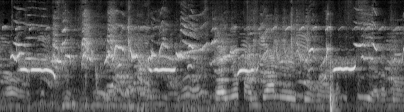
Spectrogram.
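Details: Oriental magpie-robin from Aceh, a champion bird of the black-and-white form, pouring out a busy warbled song of sliding whistles, squeaky notes and steady high tones, with one sharp click partway through.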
